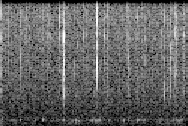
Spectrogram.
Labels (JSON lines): {"label": "ambient", "recorder": "HydroMoth"}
